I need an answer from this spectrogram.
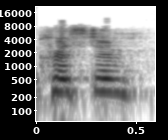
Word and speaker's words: Kristen: do you say your first name is it Kirsten or Kristen duns Christ is it Kristen yeah you know she was a little turd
